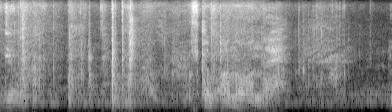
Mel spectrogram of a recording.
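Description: A truck's cab door unlatches and swings open.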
